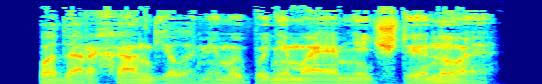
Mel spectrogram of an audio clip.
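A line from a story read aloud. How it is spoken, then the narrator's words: Amused snort. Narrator (Russian): хмыкнул Железовский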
